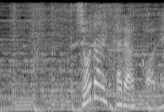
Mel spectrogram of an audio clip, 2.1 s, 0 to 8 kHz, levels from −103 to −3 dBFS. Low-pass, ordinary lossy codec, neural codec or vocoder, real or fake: 7.2 kHz; AAC, 32 kbps; vocoder, 22.05 kHz, 80 mel bands, WaveNeXt; fake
